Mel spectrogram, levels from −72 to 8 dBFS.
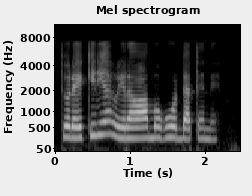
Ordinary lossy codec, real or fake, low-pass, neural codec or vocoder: none; fake; 7.2 kHz; codec, 16 kHz, about 1 kbps, DyCAST, with the encoder's durations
